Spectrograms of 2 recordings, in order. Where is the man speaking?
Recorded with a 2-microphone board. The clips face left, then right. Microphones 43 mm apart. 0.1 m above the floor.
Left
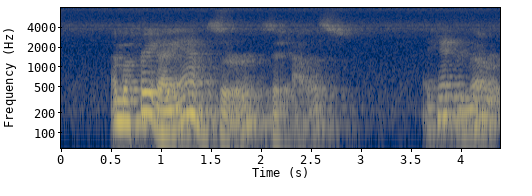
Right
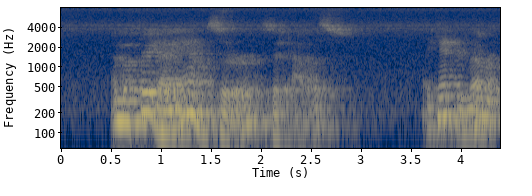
40° left (ahead or behind), 3.5 m; by 4.3 s 5° right (ahead or behind), 7 m.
